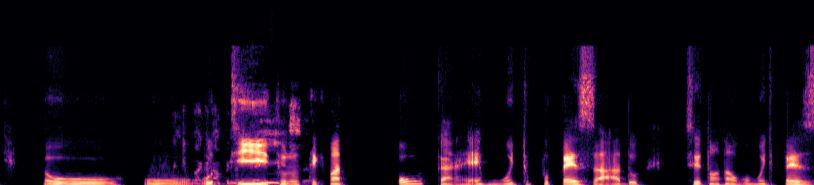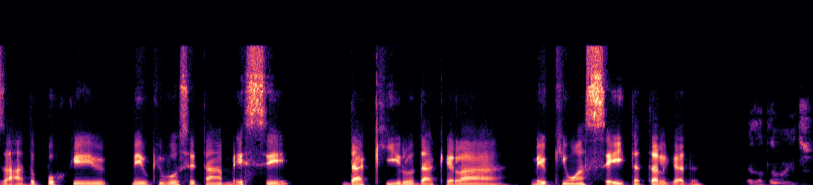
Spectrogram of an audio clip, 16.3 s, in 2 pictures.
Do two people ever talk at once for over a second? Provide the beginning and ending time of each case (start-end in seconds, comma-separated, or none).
1.7-3.1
